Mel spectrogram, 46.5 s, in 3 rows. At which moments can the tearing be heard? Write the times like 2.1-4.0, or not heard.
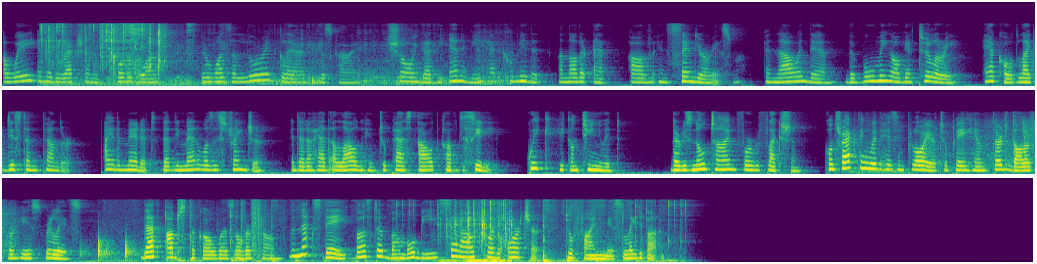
0.6-2.9, 34.7-35.2.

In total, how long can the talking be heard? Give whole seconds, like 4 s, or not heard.
41 s.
